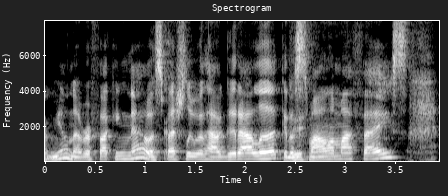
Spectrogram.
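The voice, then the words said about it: Southern American accent. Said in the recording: “You can say anything with that accent, it'll sound good ... that fucking accent will win your heart over ... Southern accent, it's like butter.”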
